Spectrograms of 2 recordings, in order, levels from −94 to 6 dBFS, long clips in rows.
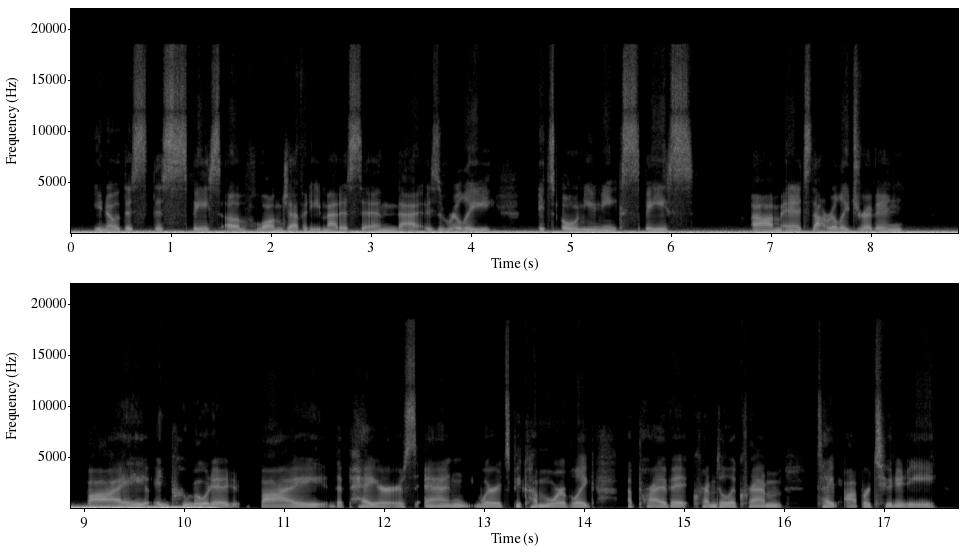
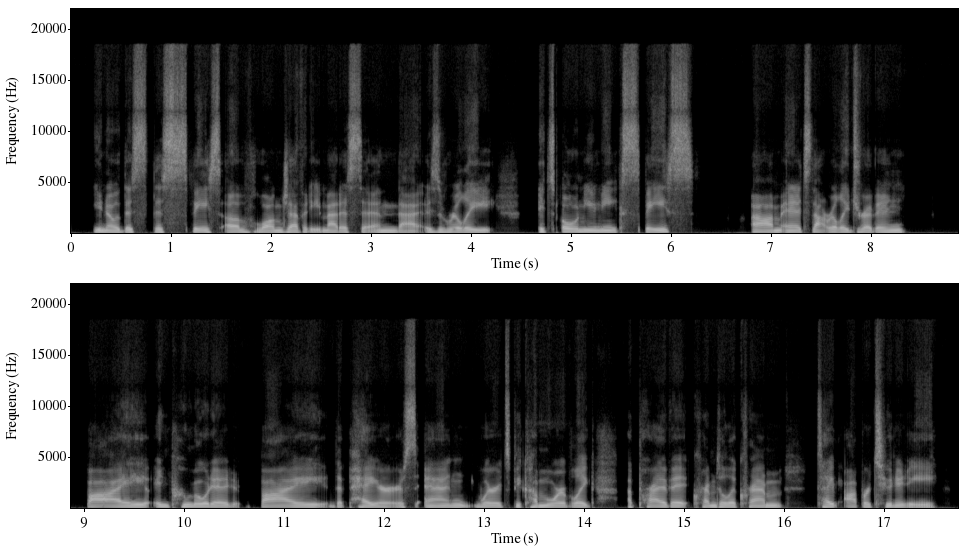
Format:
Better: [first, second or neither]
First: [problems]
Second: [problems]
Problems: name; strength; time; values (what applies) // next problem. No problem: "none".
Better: second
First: low rumble; loud; until 10 s; 4 dB below the speech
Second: none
